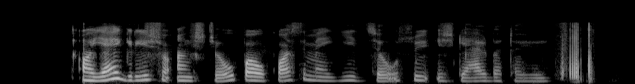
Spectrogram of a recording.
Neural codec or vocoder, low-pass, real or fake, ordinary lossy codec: none; 7.2 kHz; real; AAC, 32 kbps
